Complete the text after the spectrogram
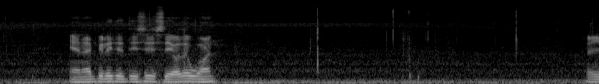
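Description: Gloved fingers scrape and crumble through loose soil.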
